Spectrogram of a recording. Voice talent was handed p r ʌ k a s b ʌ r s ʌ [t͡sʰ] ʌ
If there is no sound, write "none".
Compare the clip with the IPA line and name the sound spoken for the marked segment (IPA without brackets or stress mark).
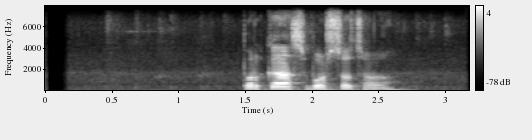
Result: t͡sʰ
